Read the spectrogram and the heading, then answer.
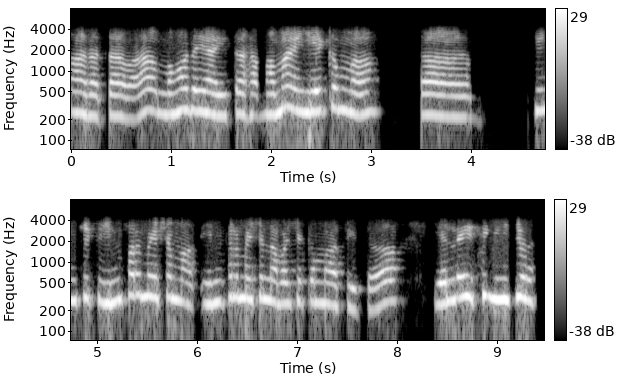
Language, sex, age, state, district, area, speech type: Sanskrit, female, 45-60, Karnataka, Hassan, rural, conversation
